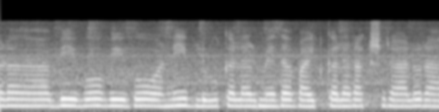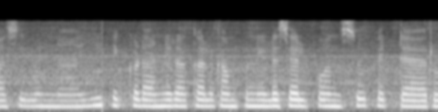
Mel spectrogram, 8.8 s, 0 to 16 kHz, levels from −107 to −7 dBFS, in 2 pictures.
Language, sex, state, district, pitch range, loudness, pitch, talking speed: Telugu, female, Andhra Pradesh, Guntur, 200-215 Hz, -15 LUFS, 205 Hz, 135 wpm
